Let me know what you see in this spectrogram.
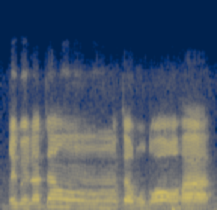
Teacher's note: تا کو چھپاؤں گا غنے کے اندر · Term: اخفا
